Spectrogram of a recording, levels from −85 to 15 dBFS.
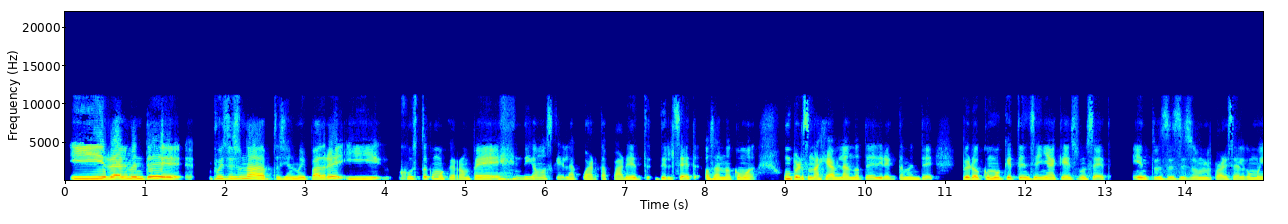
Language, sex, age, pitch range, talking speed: Spanish, female, 20-39, 180-220 Hz, 175 wpm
